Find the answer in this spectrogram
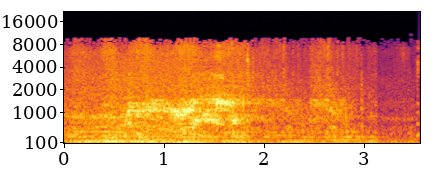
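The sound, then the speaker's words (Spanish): A car stuck at night in a large pothole in the ground as a young woman tries to drive it out: the engine strains and revs steadily while the tires spin and whine without grip, a continuous churning drone that swells midway and then eases off slightly toward the end. “La joven trata de sacar el coche, pero las ruedas giran en vano.”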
